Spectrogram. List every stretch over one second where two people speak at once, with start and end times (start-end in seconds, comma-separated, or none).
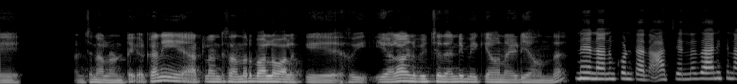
none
